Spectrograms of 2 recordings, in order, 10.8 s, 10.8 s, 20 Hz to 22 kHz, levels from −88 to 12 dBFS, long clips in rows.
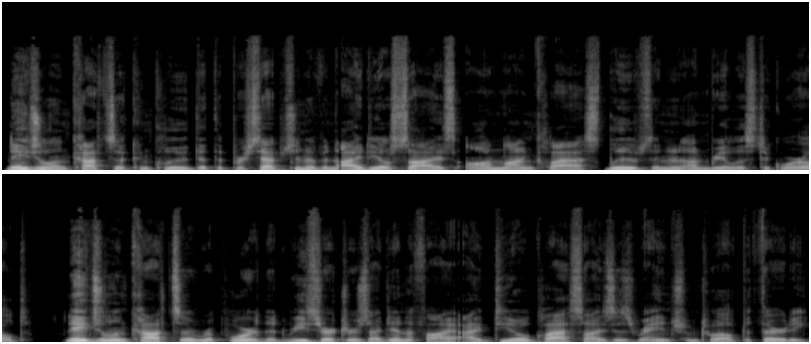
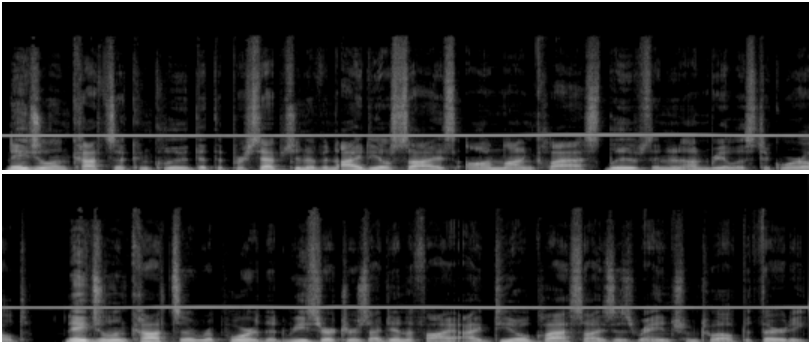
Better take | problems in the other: first | high-pitched whine; loud; throughout; 4.5 kHz, 6 dB below the speech

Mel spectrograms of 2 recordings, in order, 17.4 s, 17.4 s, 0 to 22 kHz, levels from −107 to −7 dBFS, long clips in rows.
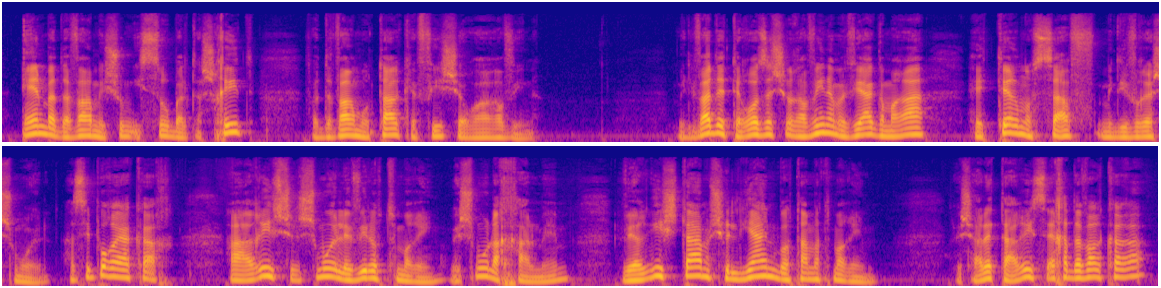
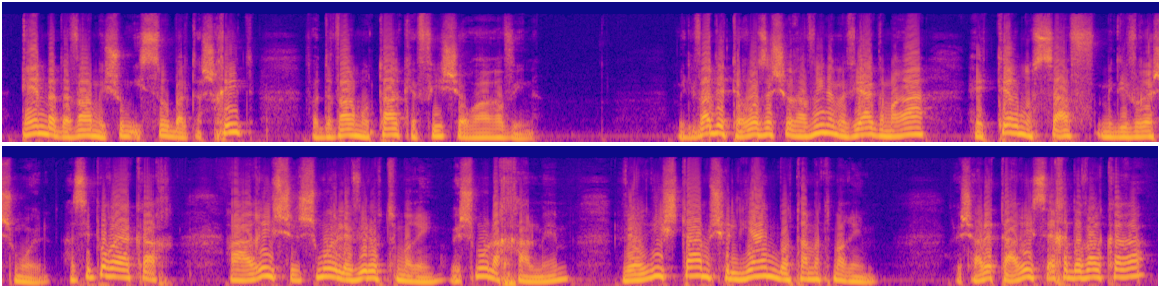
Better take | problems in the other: first | distortion; heavy; 6 dB below the speech

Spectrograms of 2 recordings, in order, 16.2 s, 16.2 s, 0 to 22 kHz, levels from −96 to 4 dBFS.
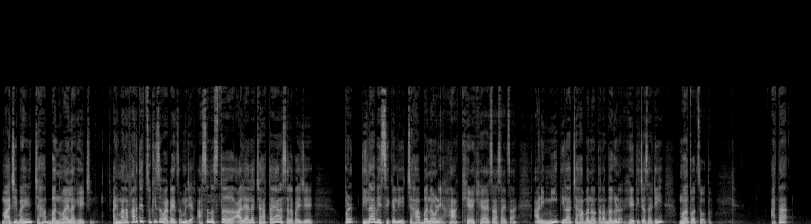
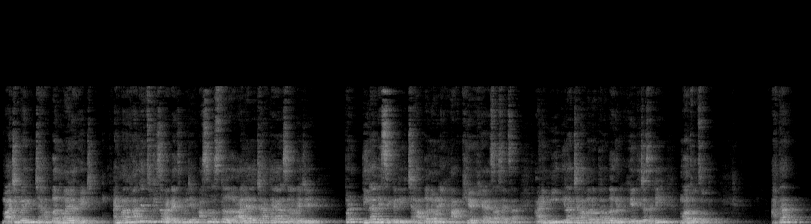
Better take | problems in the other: first | off-mic speech; far // room echo; noticeable; dies away in 0.8 s

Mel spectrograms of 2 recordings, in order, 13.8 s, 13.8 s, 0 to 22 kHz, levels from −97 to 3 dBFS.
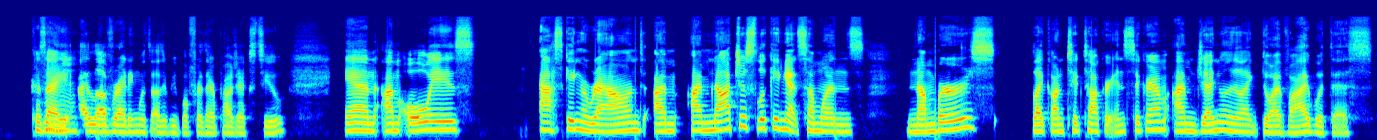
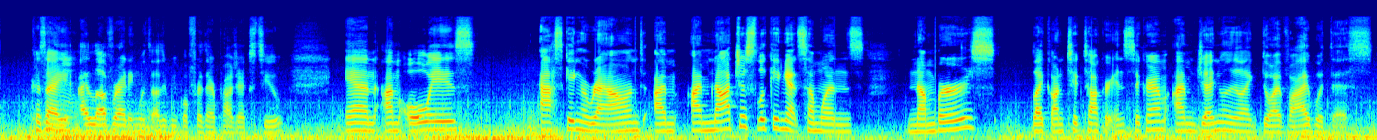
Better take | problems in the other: first | wind noise on the microphone; occasional gusts; 25 dB below the speech

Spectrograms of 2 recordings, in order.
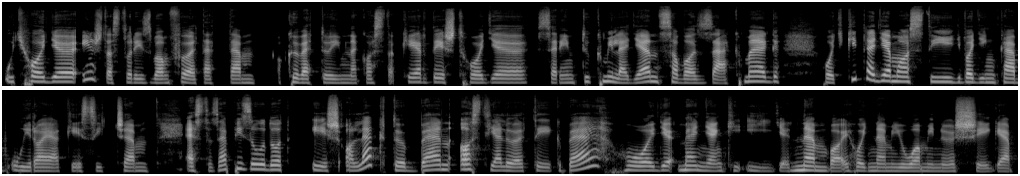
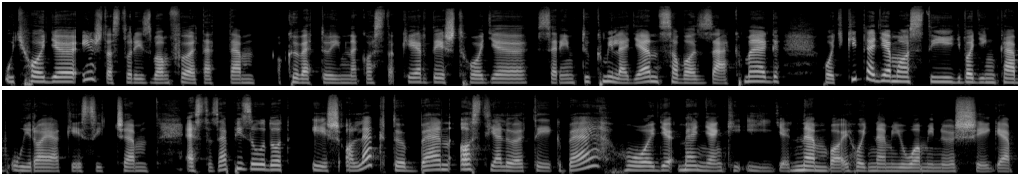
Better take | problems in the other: neither | thin; somewhat; fading below 1 kHz; the same in both

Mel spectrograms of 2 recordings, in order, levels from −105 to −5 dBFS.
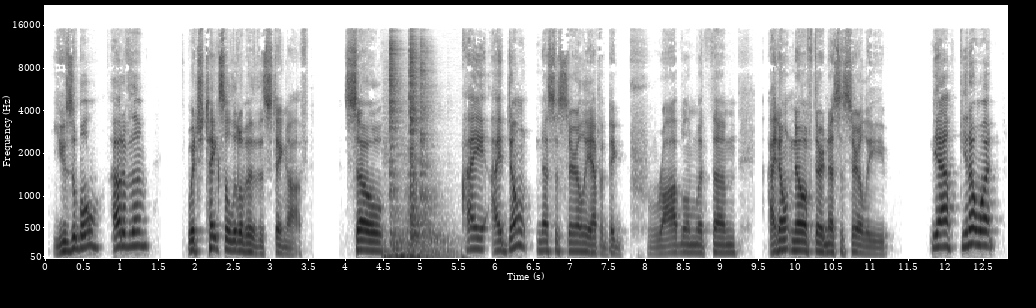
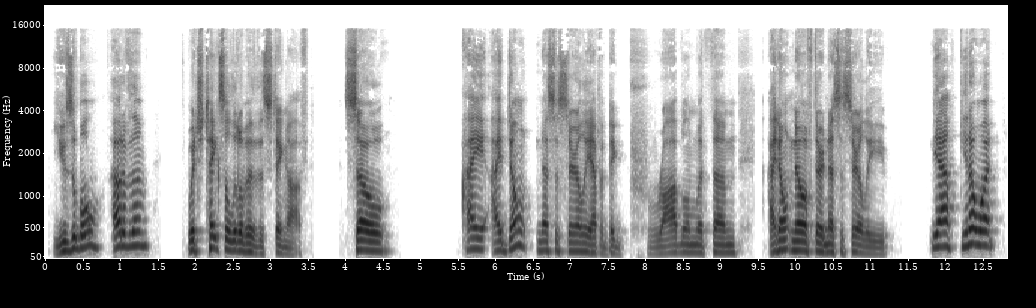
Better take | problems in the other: second | door banging; noticeable; from 4.5 to 5.5 s; peak 1 dB below the speech

